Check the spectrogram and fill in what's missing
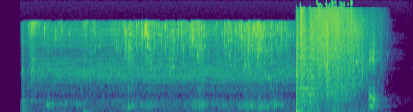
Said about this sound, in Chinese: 也别做什么菜了，帮妈妈淘个米吧。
